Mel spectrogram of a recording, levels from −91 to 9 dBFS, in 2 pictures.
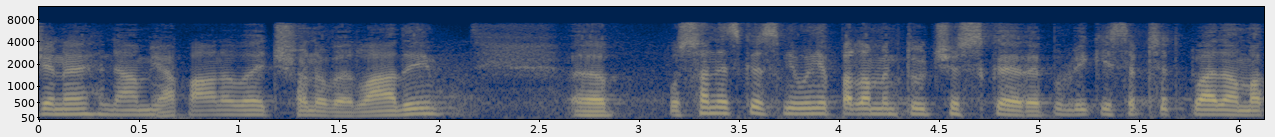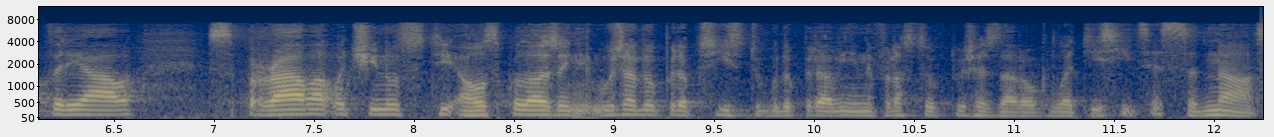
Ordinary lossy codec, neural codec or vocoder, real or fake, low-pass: MP3, 48 kbps; codec, 16 kHz, 0.5 kbps, X-Codec, HuBERT features, trained on LibriSpeech; fake; 7.2 kHz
